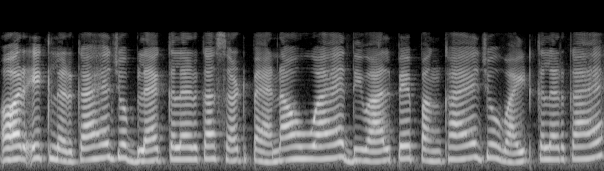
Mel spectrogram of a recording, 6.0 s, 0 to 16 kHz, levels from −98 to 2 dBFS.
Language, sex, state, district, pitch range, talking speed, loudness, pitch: Hindi, female, Bihar, West Champaran, 235-270 Hz, 210 wpm, -20 LUFS, 260 Hz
